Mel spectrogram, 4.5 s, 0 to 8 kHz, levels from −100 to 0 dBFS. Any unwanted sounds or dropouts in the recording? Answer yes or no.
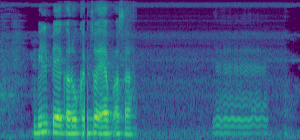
yes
